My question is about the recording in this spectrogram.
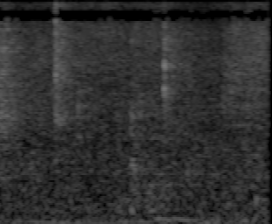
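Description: Chalk tapping and scraping on a blackboard as words are written: a few short, faint strokes over a steady low room hum.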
